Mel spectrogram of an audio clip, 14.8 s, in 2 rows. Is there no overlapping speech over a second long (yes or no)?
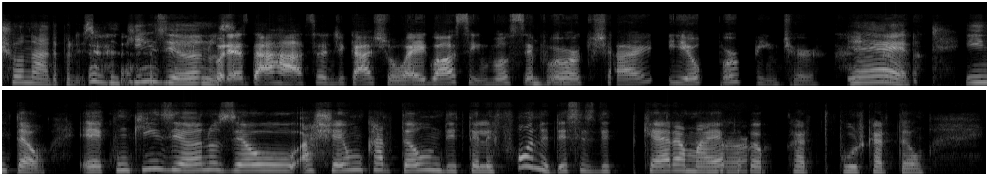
yes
